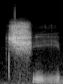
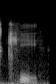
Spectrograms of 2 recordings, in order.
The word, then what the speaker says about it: χ: Hearts key I know some people might be pronouncing it Chi because well that's sort of what's shown in the title but um according to the Japanese there it's a Kingdom Hearts key what I do is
